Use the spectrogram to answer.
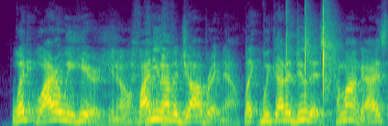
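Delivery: loud, high exasperated rant; outraged. Retold or imitated. Director berating crew dragging their feet, outraged. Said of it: "completely outraged".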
